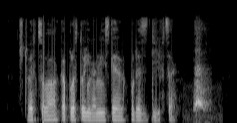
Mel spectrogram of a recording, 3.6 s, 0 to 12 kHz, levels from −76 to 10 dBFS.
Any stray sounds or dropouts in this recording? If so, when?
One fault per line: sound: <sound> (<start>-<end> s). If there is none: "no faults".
sound: bark (2.9-3.2 s)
